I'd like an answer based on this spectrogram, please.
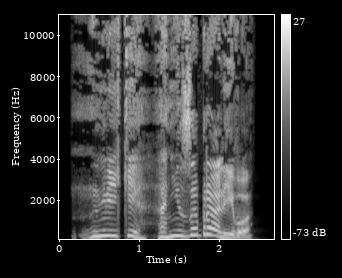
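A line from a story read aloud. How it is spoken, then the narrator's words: Young man squeaking. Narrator (Russian): пискнул юноша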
